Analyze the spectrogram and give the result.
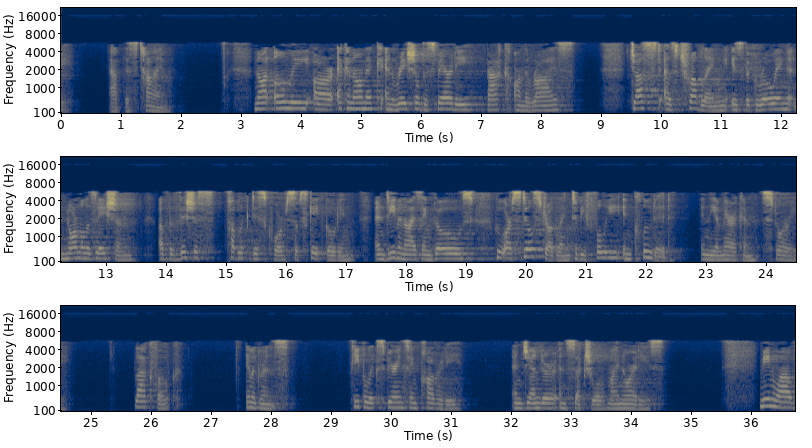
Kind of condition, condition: setting, large echoing room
